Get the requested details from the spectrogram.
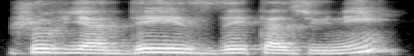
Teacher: I'm not pronouncing the S, but when there is a vowel, you make the linking.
